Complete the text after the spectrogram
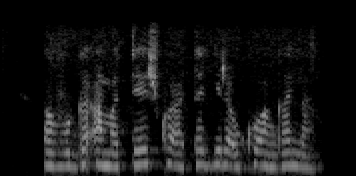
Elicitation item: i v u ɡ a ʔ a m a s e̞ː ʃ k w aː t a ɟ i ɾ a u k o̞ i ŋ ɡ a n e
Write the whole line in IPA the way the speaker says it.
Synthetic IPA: a v u ɡ a ʔ a m a t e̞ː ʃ k w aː t a ɟ i ɾ a u k o̞ a ŋ ɡ a n a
